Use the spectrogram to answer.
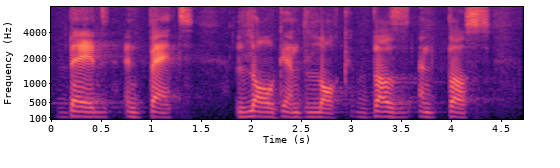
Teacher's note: global devoicing of voiced consonants in the final position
